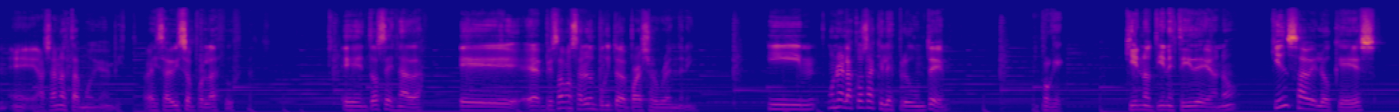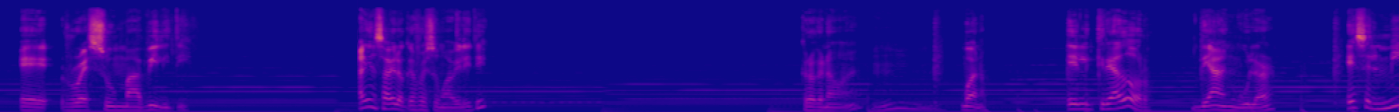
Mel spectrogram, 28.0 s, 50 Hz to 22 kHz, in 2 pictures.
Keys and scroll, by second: 5.9 o, 6.0 Return, 7.1-9.8 typing, 7.5 Escape, 14.5-17.9 typing, 20.4 Escape, 27.7 o.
